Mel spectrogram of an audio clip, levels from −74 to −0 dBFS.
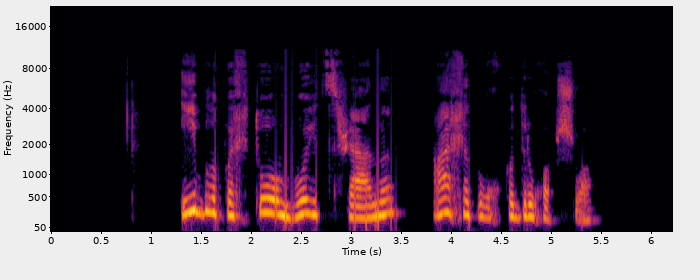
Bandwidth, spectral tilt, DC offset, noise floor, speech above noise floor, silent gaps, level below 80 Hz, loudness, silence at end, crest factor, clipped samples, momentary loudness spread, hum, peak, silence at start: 11 kHz; -6 dB/octave; under 0.1%; -50 dBFS; 30 dB; 3.71-3.79 s; -54 dBFS; -20 LUFS; 0.8 s; 16 dB; under 0.1%; 11 LU; none; -4 dBFS; 1.3 s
